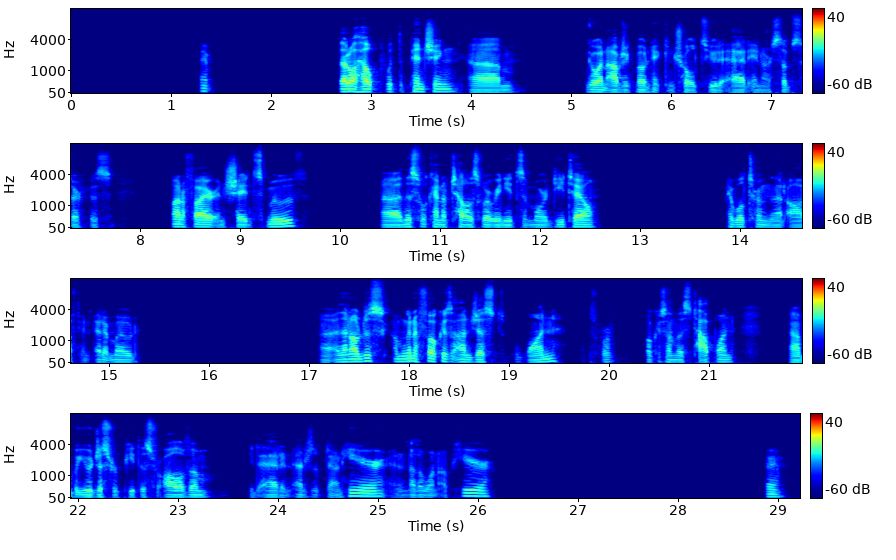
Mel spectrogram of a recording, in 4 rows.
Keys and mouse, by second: 0.2-1.5 drag, 1.8 Tab, 2.3 Tab, 2.5 click, 3.5 Tab, 5.8 ctrl+2, 7.0 click, 9.1 click, 9.6 typing, 11.8 Tab, 14.7-15.7 drag, 17.0 shift+click, 18.1 shift+click, 19.7 shift+click, 22.5 ctrl+r, 24.3 click, 24.9 ctrl+r, 27.5 click, 27.9 ctrl+r.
